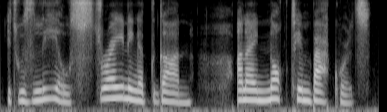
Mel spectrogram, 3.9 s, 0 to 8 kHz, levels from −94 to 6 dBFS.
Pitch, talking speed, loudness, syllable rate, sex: 215 Hz, 185 wpm, -22 LUFS, 4.8 syllables/s, female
